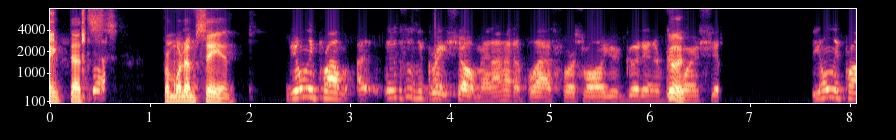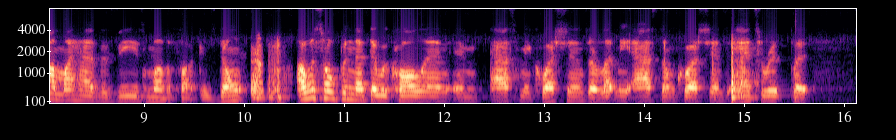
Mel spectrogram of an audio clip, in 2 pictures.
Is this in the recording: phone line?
yes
